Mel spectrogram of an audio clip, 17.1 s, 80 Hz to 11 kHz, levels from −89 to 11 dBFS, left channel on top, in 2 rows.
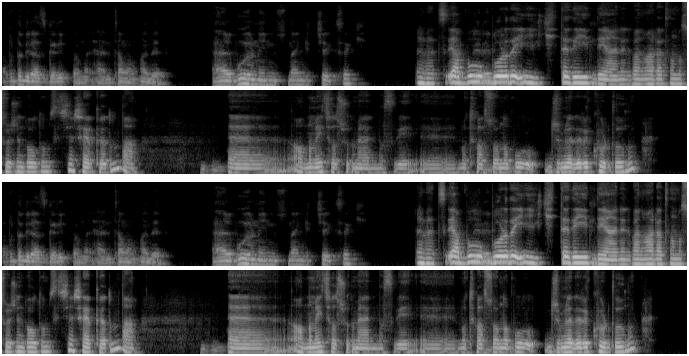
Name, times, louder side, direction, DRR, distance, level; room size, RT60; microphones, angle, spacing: voice 1, 0.0-2.1 2.6-4.5 5.7-6.6 11.0-11.4 14.6-14.9, equal, ahead, 0.5 m, -37 dB
voice 2, 5.2-10.2 11.4-16.7, right 1 dB, 35° right, 0.9 m, -27 dB
12.5 x 4.3 x 2.2 m
head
